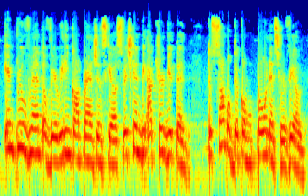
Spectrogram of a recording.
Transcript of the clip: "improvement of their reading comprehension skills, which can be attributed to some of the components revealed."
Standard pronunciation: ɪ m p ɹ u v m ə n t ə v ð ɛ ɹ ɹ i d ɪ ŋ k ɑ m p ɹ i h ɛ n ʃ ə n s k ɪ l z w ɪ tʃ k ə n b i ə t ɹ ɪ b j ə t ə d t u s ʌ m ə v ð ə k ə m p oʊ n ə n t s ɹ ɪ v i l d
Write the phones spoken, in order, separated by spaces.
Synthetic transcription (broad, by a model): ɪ m p ɹ u v m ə n t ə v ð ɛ ɹ ɹ i d ɪ ŋ k ɑ m p ɹ i h ɛ n ʃ ə n s k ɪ l s w ɪ tʃ k ə n b i ə t ɹ ɪ b j ə t ə d t u s ʌ m ə v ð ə k ə m p oʊ n ə n t s ɹ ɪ v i l d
